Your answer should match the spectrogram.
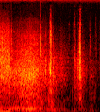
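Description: A car passing by in the street, its sound swelling and then fading over the first second or so, followed by a couple of sharp clicks.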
